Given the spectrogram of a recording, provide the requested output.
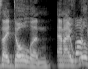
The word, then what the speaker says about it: Eidolon: learned that we've been saying idol on wrong for like a year and a half i refuse to say it any other way honestly the correct pronunciation is a dolan and i will not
